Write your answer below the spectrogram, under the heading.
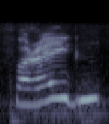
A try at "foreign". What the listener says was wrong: Okay, you said foreign. Yes, foreign, and you made a mistake. You made a pronunciation mistake. Foreign, yes, foreign. G is not pronounced here, so it's called silent. That's why it's not pronounced.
